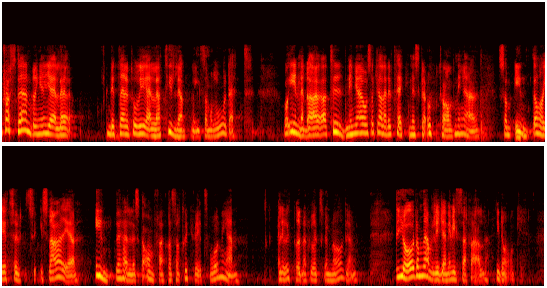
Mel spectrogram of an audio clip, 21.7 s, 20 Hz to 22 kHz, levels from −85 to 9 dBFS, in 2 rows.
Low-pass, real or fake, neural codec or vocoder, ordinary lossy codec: 7.2 kHz; fake; codec, 24 kHz, 1.5 kbps, HILCodec; MP3, 48 kbps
